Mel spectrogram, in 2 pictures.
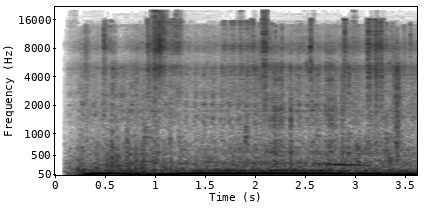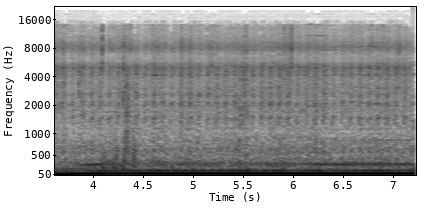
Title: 4.No Piston Slap and Fan Obstruction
